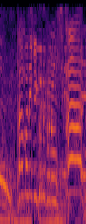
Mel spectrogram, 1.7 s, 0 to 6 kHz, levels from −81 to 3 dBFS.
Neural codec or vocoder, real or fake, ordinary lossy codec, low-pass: codec, 44.1 kHz, 3.4 kbps, Pupu-Codec; fake; none; 5.4 kHz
